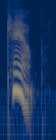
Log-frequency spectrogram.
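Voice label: "camp", English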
